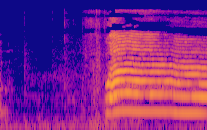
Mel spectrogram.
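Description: A young child's voice giving one high-pitched, drawn-out squeal or "oooh" held at a steady pitch for about a second, starting about a second in.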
